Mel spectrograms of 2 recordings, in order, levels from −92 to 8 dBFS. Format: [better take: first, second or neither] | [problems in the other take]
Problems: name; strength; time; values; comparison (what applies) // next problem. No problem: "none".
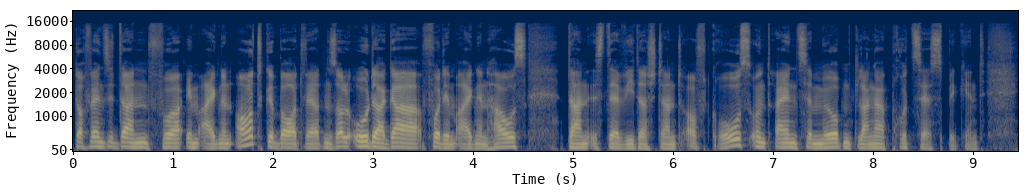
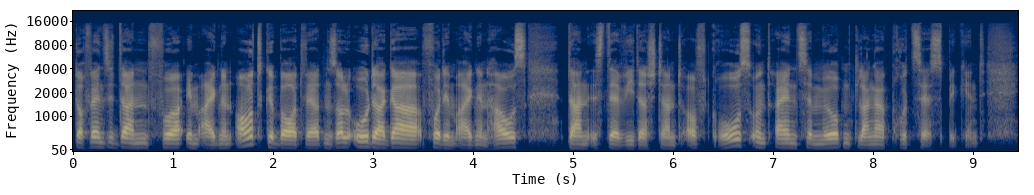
first | thin; very; fading below 450 Hz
